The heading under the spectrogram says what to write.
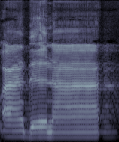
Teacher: bunyi dal pantulannya mengalir saja jangan berlebihan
